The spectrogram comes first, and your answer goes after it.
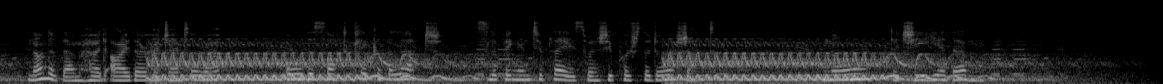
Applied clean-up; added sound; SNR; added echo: none; Motor vehicle (road) / Siren; -1 dB; reverberation time 1.4 s.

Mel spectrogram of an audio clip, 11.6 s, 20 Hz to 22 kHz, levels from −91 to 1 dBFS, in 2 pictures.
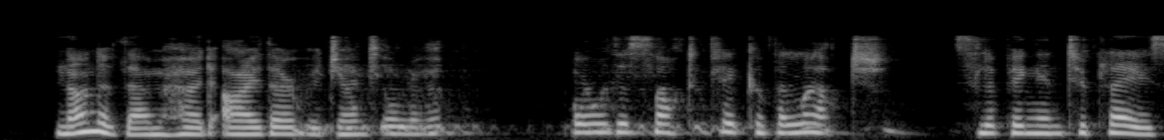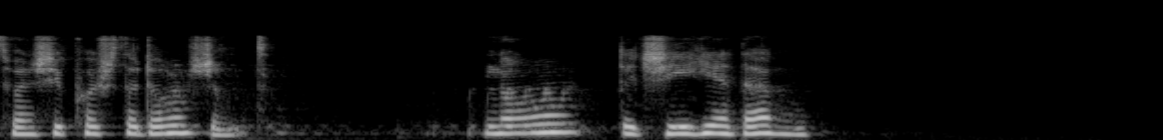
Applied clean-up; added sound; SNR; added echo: neural mask model DeepFilterNet 3.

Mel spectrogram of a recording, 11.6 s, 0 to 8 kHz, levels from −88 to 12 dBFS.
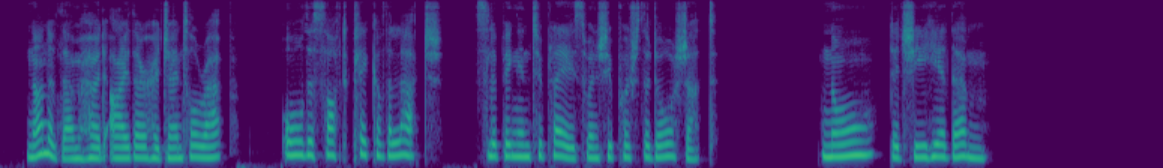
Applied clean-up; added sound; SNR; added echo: none; none; none; none.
